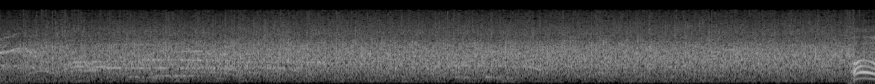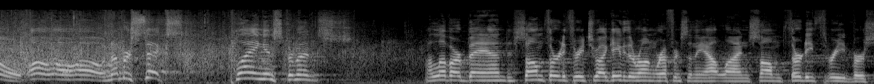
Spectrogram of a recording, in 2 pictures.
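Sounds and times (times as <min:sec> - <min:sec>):
audience applauding: 0:00.0 - 0:13.1
speech: 0:09.0 - 0:12.2, 0:13.0 - 0:17.4.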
